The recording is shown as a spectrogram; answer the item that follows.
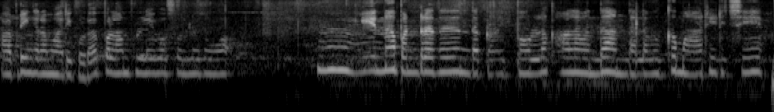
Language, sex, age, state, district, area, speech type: Tamil, female, 30-45, Tamil Nadu, Nagapattinam, rural, spontaneous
